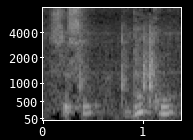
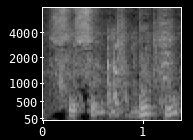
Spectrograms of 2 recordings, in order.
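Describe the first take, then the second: No difference in how they are said.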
